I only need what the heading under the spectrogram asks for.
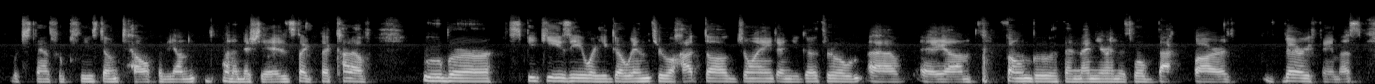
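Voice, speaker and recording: A man's voice: medium pitch, a bit bright, dry recording, poor audio. A man in his fifties, a podcast guest, talking casually with many fillers and asides. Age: 50s. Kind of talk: casual interview talk.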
